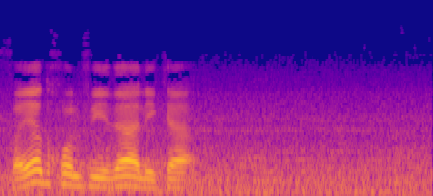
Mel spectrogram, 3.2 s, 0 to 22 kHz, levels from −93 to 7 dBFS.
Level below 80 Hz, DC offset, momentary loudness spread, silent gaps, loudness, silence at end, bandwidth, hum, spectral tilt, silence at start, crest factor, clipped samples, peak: -38 dBFS; under 0.1%; 18 LU; none; -16 LUFS; 0 s; 7 kHz; none; -7 dB/octave; 0 s; 16 dB; under 0.1%; -4 dBFS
